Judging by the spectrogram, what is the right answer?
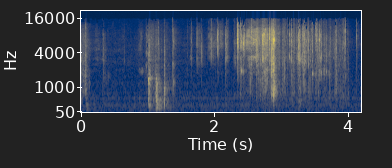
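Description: A trading card pack's wrapper being torn open and crinkled: a short crackling burst about a second in and a longer one around the middle.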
